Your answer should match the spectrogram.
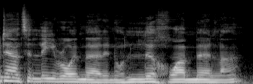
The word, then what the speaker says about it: Leroy Merlin: And you just go down to Leroy Merlin or Le Roi Merlin, as they say in France.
